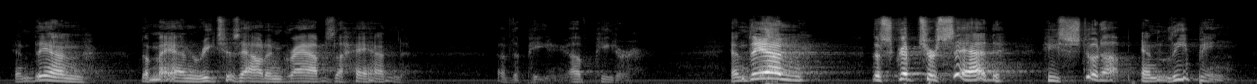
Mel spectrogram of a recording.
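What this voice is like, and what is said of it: Voice in poor, strained condition. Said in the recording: “I do apologize for my voice. I know it's miserable trying to listen at me this morning, but ... I'm doing the best that I can.”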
